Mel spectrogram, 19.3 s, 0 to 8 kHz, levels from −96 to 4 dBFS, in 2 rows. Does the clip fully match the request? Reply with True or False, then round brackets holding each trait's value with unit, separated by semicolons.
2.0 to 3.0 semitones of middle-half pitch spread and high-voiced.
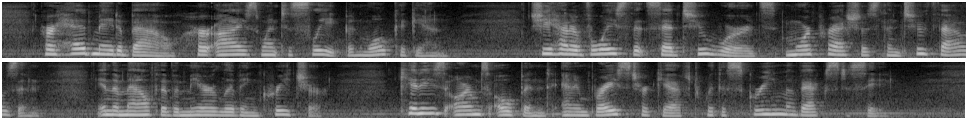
False (4.4 semitones; 200 Hz)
